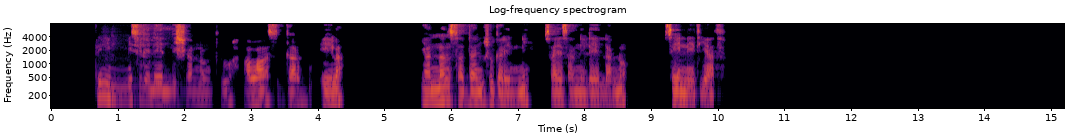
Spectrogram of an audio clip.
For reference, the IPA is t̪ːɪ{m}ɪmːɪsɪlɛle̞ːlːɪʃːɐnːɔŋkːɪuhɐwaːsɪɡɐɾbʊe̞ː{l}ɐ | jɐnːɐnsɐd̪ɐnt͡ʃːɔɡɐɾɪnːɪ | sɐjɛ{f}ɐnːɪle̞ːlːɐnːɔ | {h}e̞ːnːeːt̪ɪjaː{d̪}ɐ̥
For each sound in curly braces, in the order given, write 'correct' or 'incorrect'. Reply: incorrect, correct, incorrect, incorrect, incorrect

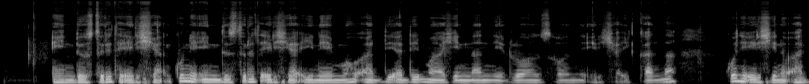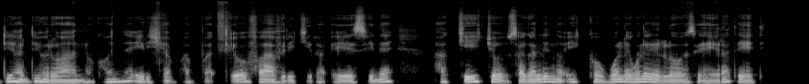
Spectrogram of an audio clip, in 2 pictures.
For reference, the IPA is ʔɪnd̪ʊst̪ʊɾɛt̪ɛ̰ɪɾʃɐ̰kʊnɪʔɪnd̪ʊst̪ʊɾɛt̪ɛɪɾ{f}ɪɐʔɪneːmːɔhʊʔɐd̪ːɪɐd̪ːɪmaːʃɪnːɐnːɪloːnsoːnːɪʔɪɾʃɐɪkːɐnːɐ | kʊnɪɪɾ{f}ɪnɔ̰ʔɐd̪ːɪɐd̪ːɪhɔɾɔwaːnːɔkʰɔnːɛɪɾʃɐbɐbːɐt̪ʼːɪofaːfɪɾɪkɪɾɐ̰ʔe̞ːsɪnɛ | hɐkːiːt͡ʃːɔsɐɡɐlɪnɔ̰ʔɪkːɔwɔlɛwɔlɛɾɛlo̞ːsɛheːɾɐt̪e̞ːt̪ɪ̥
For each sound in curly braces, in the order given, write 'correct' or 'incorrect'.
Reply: incorrect, incorrect

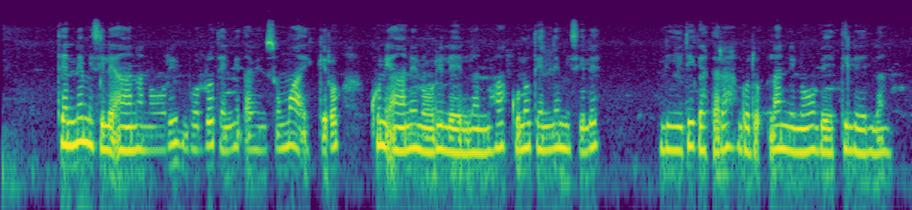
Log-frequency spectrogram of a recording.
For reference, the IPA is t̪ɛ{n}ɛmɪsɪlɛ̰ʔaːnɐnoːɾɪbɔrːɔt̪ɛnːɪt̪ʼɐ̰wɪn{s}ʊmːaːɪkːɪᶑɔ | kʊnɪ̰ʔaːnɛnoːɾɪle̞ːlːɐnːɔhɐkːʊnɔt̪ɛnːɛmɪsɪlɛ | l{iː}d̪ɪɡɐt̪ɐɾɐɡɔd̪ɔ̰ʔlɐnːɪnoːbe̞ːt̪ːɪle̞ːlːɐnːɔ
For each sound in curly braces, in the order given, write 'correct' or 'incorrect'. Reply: incorrect, correct, correct

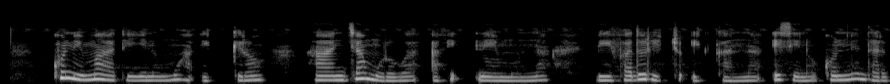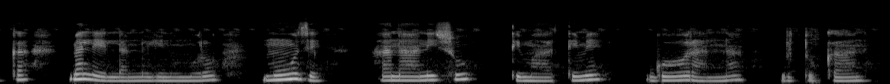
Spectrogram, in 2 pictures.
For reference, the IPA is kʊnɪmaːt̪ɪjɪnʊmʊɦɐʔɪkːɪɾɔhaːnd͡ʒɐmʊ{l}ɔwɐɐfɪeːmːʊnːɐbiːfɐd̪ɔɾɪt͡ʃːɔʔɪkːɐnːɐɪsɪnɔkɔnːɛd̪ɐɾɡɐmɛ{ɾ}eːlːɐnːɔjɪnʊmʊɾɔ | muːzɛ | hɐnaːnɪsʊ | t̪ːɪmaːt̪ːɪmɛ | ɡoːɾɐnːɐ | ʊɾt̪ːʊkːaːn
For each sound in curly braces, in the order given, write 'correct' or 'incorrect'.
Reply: incorrect, incorrect

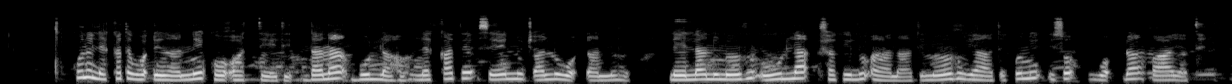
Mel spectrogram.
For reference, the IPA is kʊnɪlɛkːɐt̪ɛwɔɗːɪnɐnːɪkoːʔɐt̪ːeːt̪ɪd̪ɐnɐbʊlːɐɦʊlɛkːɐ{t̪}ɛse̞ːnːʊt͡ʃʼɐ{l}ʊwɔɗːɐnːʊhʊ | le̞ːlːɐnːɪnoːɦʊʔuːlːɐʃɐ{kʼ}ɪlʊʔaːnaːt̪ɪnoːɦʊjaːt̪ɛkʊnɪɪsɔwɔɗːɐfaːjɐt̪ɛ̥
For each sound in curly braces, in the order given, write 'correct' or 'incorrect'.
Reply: correct, incorrect, incorrect

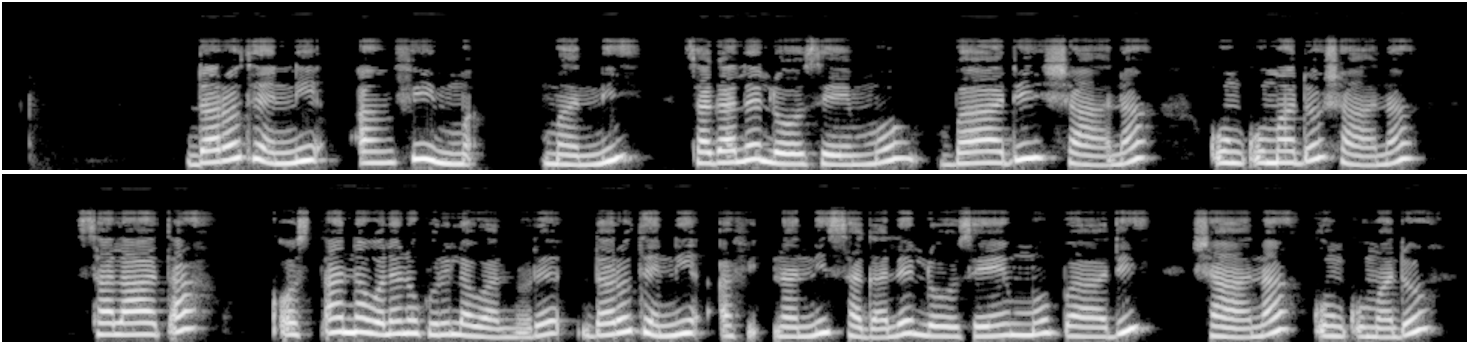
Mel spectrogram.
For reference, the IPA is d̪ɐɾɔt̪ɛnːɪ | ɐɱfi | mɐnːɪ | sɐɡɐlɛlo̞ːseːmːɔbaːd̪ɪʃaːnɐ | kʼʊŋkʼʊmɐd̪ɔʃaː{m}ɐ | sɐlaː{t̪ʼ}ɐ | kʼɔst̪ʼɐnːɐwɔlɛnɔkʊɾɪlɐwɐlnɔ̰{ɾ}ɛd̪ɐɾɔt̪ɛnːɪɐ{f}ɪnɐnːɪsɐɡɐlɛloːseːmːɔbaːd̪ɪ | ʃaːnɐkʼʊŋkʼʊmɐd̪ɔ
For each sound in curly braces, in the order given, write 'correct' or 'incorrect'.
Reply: incorrect, correct, correct, correct

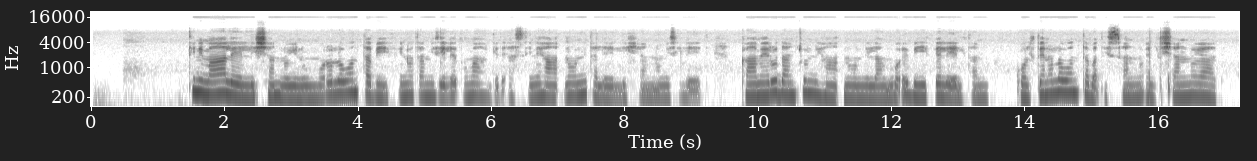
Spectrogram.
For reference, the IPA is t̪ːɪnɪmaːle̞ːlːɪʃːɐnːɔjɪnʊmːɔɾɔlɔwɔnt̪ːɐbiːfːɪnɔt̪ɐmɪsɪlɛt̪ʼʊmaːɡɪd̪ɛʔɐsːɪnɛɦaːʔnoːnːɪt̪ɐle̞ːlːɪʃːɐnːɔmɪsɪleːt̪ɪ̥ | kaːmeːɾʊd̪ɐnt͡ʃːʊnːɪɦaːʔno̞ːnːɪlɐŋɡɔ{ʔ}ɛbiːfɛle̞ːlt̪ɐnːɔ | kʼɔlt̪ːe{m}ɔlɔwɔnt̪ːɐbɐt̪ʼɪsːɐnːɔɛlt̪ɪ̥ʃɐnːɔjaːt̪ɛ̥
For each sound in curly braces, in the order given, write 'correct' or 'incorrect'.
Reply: correct, incorrect

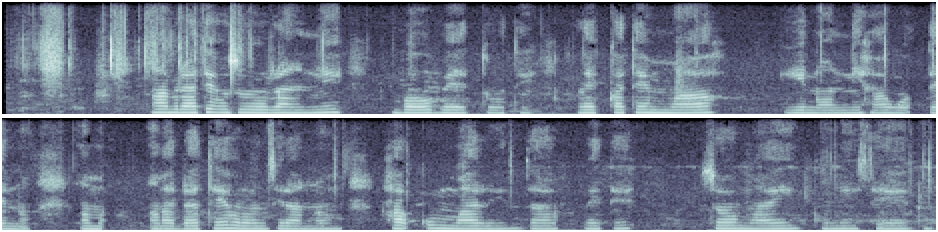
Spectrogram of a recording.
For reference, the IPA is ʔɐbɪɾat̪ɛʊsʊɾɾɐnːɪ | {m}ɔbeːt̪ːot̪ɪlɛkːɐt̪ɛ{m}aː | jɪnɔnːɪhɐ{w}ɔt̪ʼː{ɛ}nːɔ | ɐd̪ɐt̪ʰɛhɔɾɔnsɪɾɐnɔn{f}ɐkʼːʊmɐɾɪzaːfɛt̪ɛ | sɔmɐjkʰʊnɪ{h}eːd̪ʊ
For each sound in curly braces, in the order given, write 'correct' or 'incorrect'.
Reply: incorrect, correct, correct, correct, incorrect, incorrect

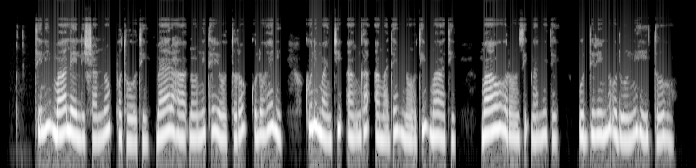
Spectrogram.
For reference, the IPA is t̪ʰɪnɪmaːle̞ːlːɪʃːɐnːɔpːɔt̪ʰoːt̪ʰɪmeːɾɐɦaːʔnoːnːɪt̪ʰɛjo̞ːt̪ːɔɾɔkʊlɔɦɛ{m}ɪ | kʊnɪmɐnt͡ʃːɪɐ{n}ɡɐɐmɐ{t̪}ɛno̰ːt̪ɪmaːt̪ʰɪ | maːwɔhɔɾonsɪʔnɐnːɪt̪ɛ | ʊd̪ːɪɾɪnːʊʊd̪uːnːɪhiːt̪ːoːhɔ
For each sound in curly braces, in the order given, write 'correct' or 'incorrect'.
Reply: incorrect, incorrect, incorrect

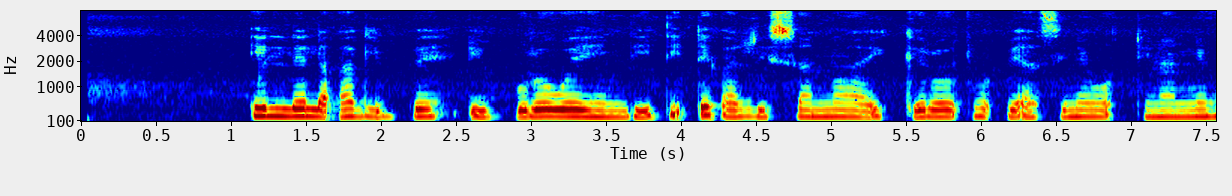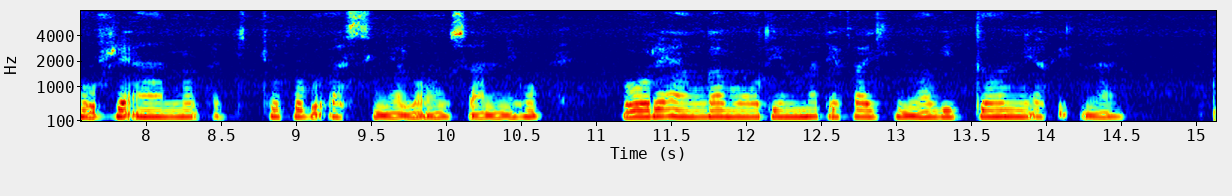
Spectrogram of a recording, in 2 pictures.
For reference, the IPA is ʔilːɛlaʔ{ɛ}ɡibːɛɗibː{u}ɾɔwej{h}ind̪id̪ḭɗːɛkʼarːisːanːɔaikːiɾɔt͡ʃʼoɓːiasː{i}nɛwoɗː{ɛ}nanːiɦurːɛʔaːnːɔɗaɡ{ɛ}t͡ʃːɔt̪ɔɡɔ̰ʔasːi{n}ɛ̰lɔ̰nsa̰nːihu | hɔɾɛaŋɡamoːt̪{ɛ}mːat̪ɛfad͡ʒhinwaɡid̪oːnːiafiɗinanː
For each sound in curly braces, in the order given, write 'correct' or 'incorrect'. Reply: incorrect, correct, correct, correct, incorrect, incorrect, correct, incorrect

